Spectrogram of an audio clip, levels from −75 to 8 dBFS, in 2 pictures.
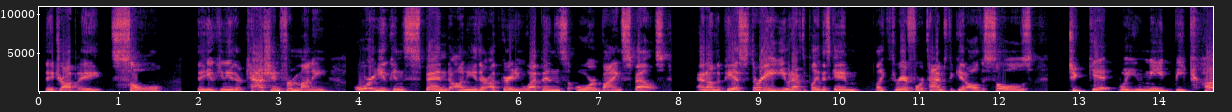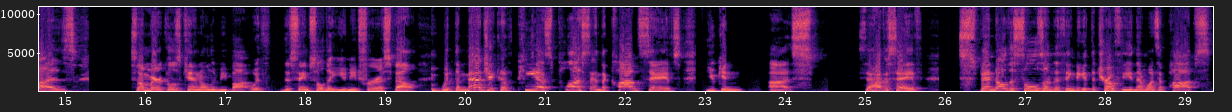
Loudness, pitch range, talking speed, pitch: -20 LUFS, 150-200 Hz, 200 wpm, 165 Hz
